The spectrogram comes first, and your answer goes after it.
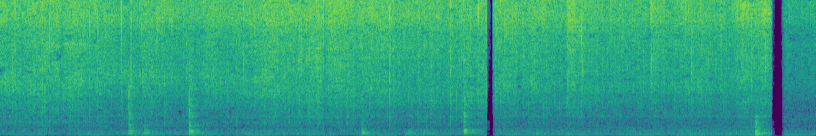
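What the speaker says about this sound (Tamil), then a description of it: "சில்லி ஃப்ளேக்ஸ், மஞ்சள் தூள் சிறிது சேர்த்து கலந்து வெங்காயத்தை வதங்க விடுவோம்" Onions sautéing in a pan with chilli flakes and turmeric for okra varai, a steady soft sizzle with occasional stirring scrapes, close and fairly quiet, no voices.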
